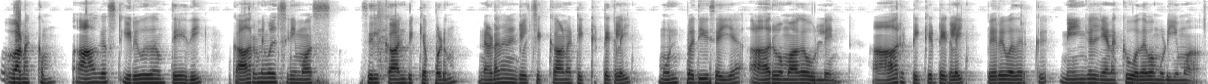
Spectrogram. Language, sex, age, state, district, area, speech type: Tamil, male, 18-30, Tamil Nadu, Tiruppur, urban, read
